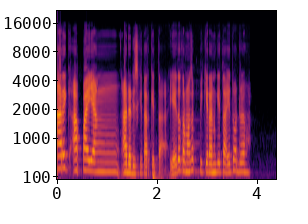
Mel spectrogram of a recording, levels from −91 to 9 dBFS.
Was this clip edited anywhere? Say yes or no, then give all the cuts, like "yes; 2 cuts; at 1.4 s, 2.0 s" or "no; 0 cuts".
no; 0 cuts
